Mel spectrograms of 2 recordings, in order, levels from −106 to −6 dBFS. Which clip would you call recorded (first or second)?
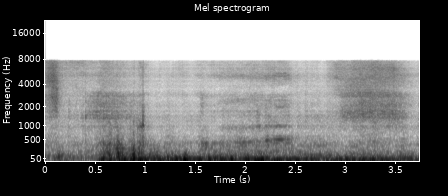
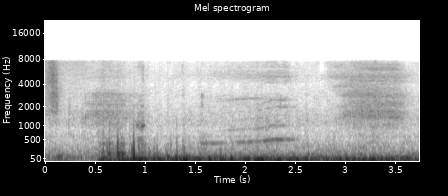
second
